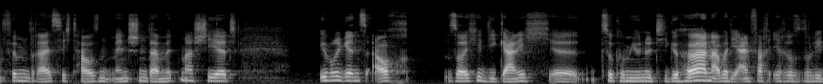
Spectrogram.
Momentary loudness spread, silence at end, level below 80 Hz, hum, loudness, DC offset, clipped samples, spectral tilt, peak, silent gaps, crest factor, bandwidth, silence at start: 11 LU; 0 s; -62 dBFS; none; -22 LUFS; under 0.1%; under 0.1%; -5 dB/octave; 0 dBFS; none; 22 dB; 14.5 kHz; 0 s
